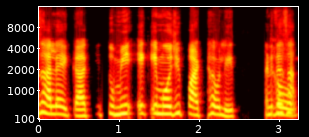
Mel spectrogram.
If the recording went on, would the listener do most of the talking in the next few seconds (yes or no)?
no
